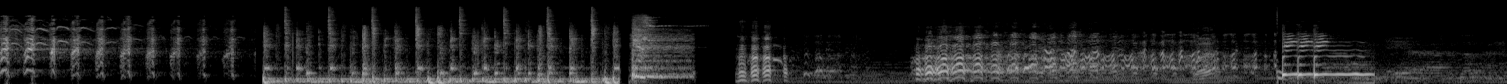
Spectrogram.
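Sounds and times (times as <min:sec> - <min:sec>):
laughter: 0:00.0 - 0:02.6, 0:07.4 - 0:12.8
music: 0:02.6 - 0:06.2, 0:07.4 - 0:13.9.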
